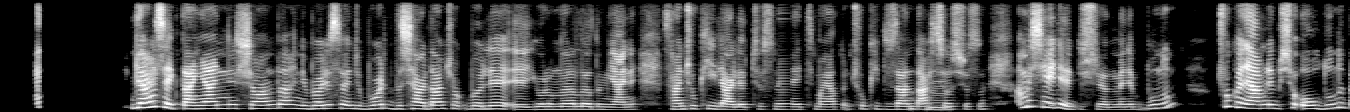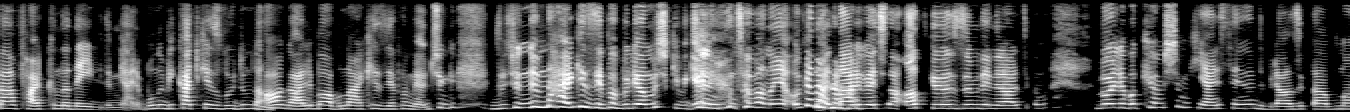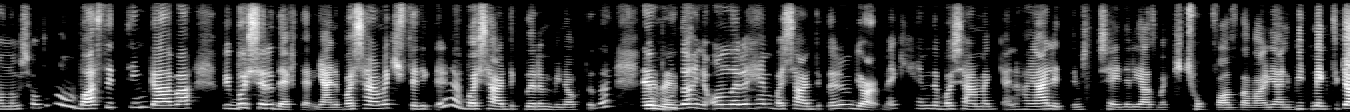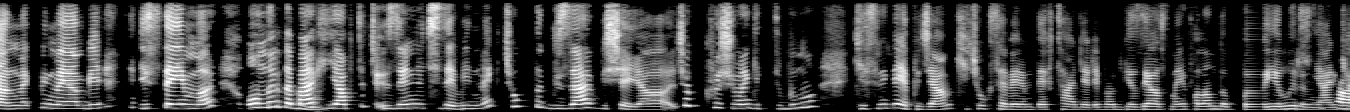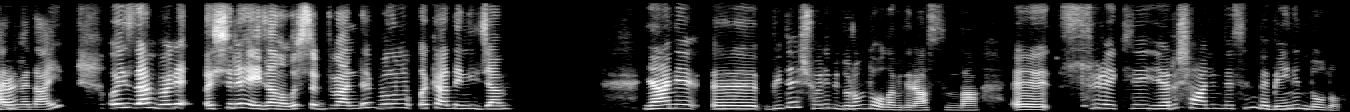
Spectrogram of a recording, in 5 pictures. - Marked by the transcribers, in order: other background noise; tapping; distorted speech; static; chuckle; laughing while speaking: "geliyordu bana ya"; joyful: "bitmek tükenmek bilmeyen bir"
- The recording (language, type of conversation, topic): Turkish, advice, Projeye başlarken kendini yetersiz hissetme korkusunu nasıl yenebilirsin?
- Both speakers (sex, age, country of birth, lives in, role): female, 20-24, Turkey, Germany, user; female, 25-29, Turkey, Ireland, advisor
